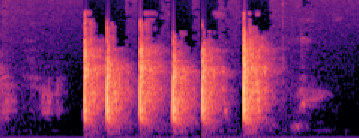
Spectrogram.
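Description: Chalk striking a blackboard while writing: six sharp taps close together in just over a second, as the strokes of a short label are written.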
